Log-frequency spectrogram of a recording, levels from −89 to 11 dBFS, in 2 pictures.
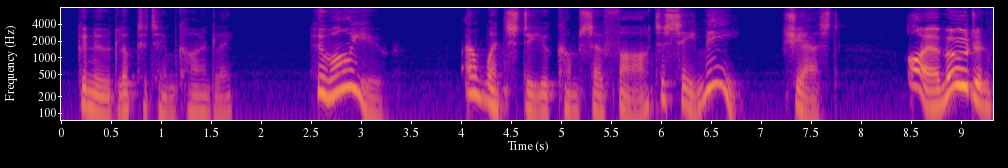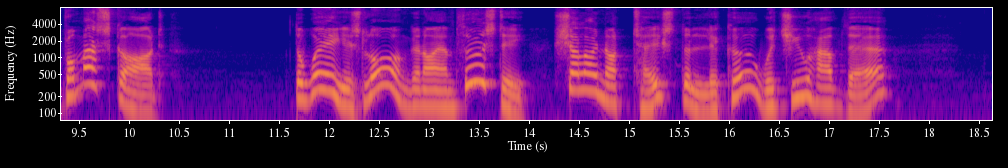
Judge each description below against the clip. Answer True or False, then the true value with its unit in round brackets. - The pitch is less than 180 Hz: True (140 Hz)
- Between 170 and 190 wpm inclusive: False (140 wpm)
